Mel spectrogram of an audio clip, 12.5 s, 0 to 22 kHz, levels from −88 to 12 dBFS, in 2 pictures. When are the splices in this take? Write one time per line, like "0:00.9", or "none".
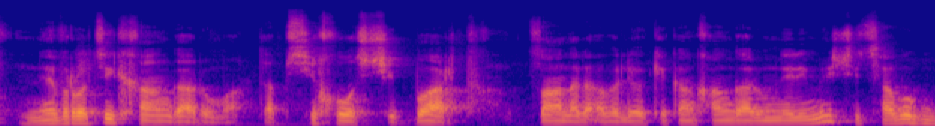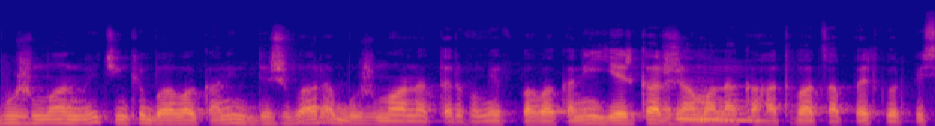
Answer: none

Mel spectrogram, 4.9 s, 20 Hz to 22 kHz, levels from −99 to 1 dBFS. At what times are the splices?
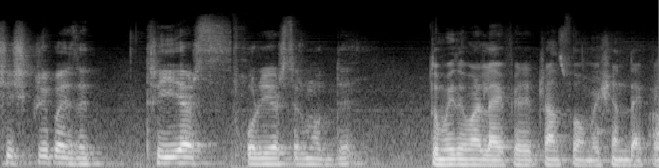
none

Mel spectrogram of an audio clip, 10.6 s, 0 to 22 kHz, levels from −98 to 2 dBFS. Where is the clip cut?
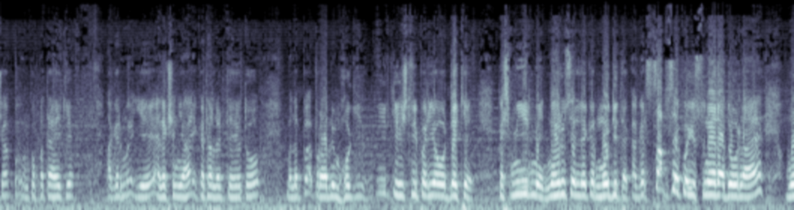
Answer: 0:05.1

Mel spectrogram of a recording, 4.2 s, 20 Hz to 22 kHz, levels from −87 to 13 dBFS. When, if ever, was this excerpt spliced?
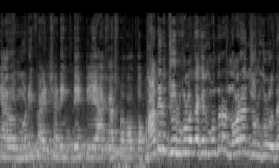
0:02.2

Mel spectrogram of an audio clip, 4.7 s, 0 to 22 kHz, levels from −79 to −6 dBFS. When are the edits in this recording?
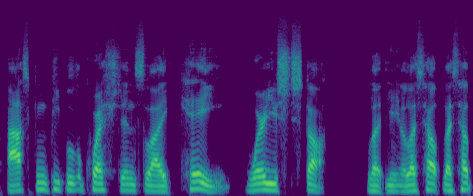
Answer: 0:02.3

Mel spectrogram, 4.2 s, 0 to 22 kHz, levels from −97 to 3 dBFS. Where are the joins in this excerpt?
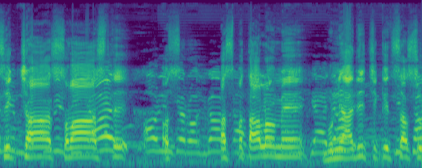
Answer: none

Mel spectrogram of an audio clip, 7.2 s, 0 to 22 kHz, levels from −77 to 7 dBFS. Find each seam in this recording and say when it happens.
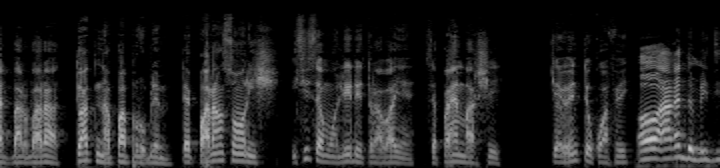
none

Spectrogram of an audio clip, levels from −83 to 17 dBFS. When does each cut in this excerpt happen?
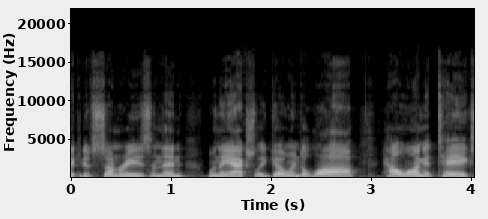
none

